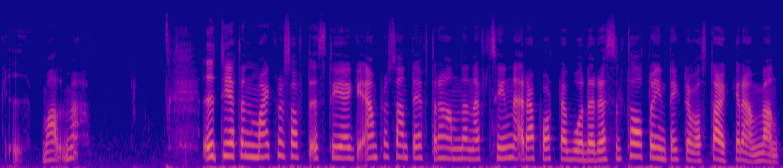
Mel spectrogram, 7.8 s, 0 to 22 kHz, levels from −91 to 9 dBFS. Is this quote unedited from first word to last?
no; 1 cut; at 2.0 s

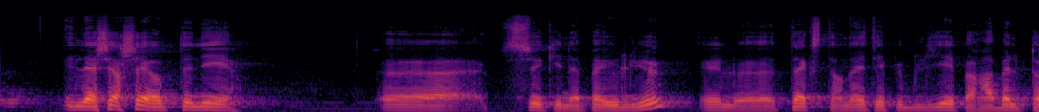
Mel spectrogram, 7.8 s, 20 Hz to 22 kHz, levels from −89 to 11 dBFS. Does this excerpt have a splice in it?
yes; 2 cuts; at 3.6 s, 5.2 s

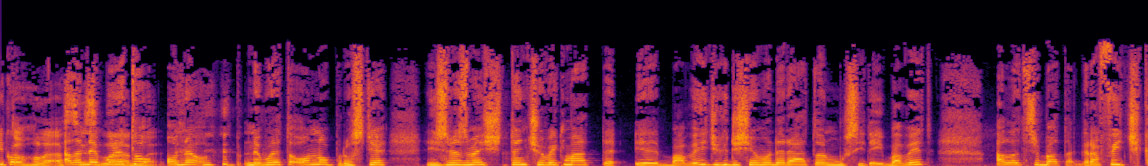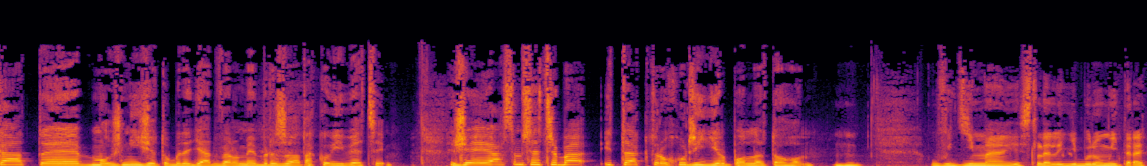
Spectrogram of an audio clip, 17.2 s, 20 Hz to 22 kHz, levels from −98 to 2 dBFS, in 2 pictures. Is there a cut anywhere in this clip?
no; 0 cuts

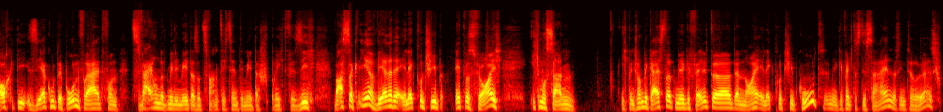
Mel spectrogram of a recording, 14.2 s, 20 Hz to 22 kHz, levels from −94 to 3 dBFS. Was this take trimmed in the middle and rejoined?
no; 0 cuts

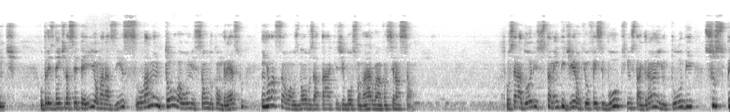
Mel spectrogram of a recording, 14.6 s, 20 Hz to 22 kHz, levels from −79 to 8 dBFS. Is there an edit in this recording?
yes; 2 cuts; at 10.1 s, 12.6 s

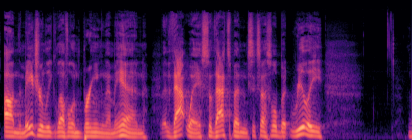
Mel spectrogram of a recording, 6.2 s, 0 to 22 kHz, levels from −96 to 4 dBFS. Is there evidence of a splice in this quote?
yes; 2 cuts; at 2.4 s, 3.7 s

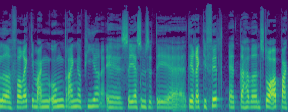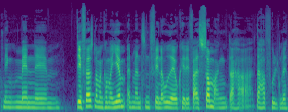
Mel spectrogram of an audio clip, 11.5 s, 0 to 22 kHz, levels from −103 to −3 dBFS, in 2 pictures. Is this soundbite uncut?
yes; 0 cuts

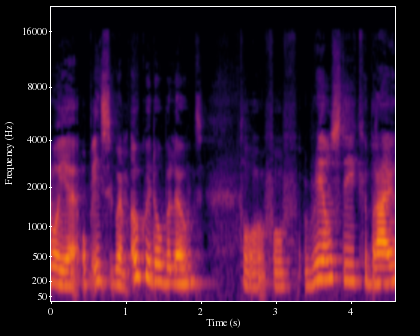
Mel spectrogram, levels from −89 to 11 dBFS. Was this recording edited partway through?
yes; 1 cut; at 2.5 s

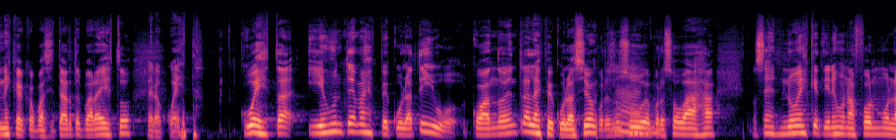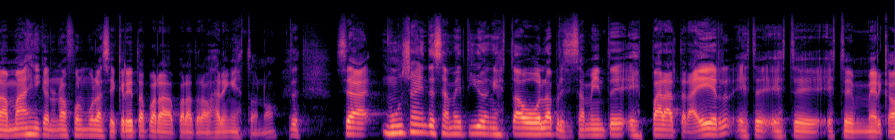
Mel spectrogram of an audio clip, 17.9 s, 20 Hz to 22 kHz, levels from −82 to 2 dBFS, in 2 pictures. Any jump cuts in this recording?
yes; 2 cuts; at 6.0 s, 11.9 s

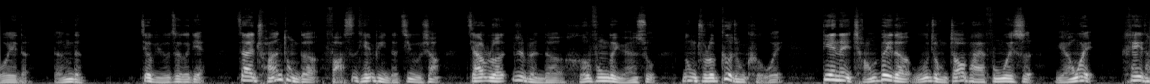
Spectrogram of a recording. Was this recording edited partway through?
yes; 1 cut; at 1.3 s

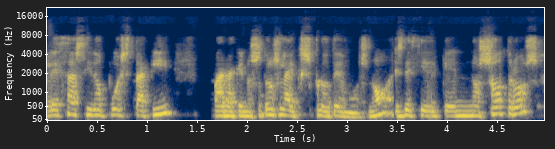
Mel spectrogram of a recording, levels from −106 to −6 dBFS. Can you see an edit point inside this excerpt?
yes; 1 cut; at 3.4 s

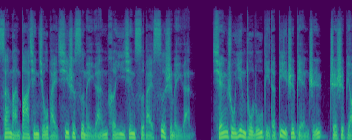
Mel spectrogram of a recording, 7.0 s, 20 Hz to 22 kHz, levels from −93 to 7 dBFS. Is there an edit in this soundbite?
yes; 1 cut; at 4.2 s

